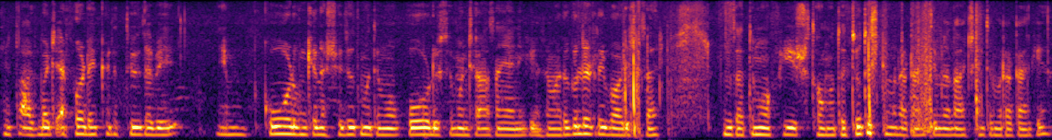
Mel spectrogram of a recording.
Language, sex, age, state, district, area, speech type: Kashmiri, male, 60+, Jammu and Kashmir, Ganderbal, urban, spontaneous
